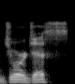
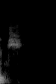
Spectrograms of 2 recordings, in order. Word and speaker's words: Georges: excuse me the uh, the pronunciation guy is that correct? George Niang. It's not Georges or Georgie or something. George. – It is George.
